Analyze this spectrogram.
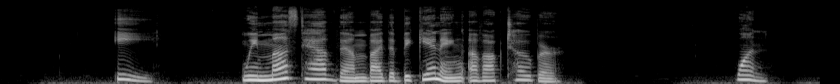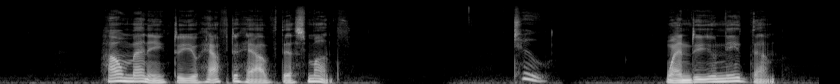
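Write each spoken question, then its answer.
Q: We must have them by the beginning of October.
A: 2: When do you need them?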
